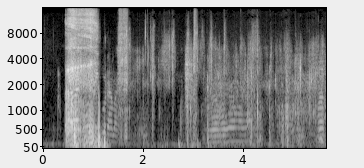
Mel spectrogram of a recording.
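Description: A stick strikes and splashes in shallow water.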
